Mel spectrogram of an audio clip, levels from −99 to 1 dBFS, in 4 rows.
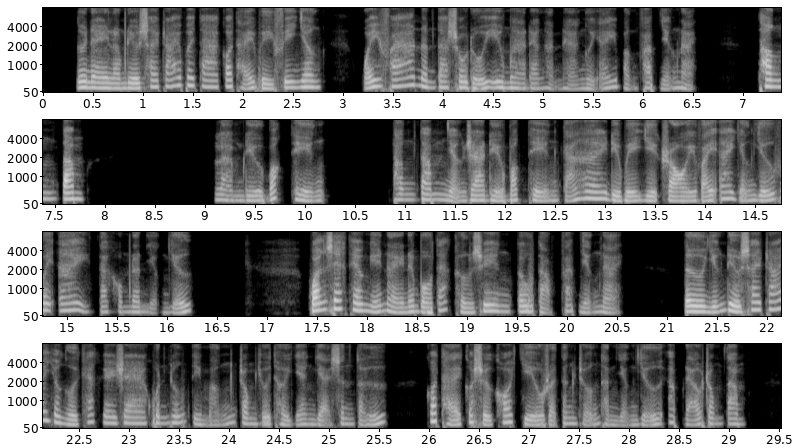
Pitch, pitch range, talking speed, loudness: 185 Hz, 165-220 Hz, 230 wpm, -27 LUFS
